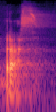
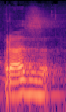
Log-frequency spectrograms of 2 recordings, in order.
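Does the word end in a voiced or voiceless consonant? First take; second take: voiceless; voiced. First: The word ends in a voiceless S sound. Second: The word ends in a voiced Z sound. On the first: The speaker calls it right. "la Z pasa a es" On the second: The speaker calls it wrong. "no raz"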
